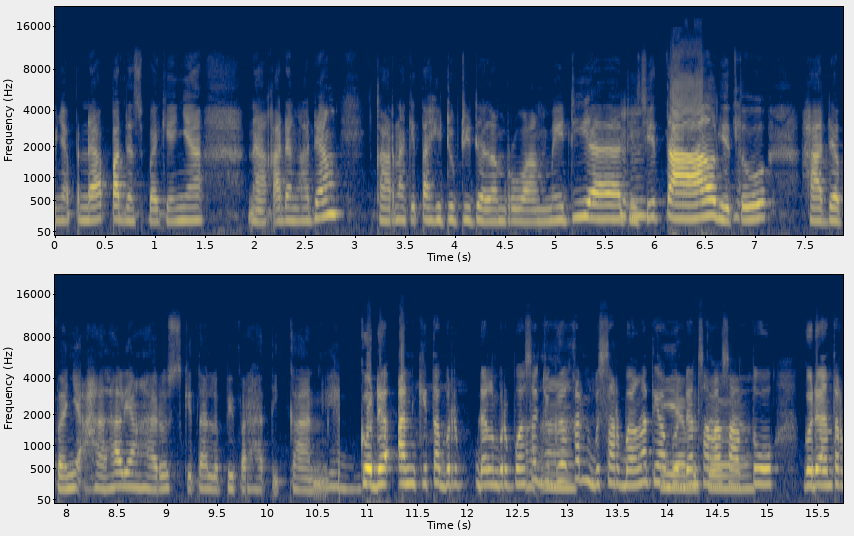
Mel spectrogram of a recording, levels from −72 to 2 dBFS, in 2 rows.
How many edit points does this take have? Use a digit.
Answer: 1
